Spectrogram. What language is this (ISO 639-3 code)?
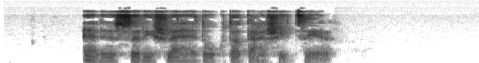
hun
